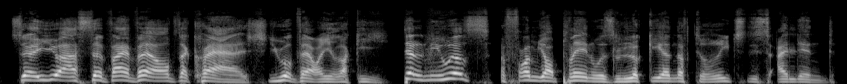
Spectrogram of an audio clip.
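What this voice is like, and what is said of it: Thick put-on French accent. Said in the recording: “speaking in a thick French accent”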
